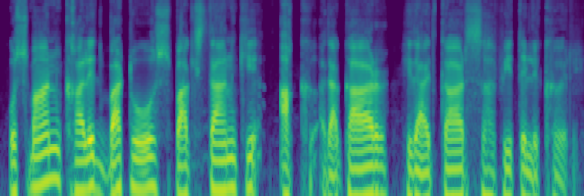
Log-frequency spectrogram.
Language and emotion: Kashmiri, neutral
